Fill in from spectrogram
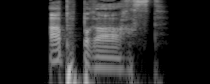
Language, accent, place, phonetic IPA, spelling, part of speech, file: German, Germany, Berlin, [ˈapˌbʁaːxst], abbrachst, verb, De-abbrachst.ogg
- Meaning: second-person singular dependent preterite of abbrechen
